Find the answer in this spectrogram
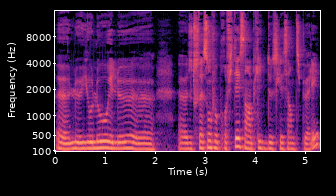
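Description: A woman's very deep, low voice with a dark, mellow tone and audible room echo. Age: 20s. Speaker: podcast co-host. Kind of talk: casual chat.

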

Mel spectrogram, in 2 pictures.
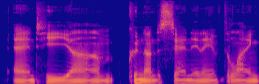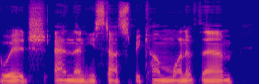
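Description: On a very clean recording with a silent background, a man with an Australian accent speaks in a fairly low pitch. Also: dry, close sound with no echo. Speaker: comedian. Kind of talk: casual chat.

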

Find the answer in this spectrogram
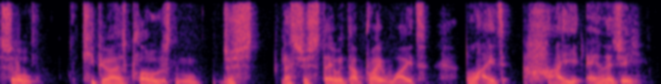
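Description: At a fairly slow pace, a man with an ordinary speaking voice talks at a medium pitch, his intonation fairly even and his loudness very even. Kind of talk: guided meditation.

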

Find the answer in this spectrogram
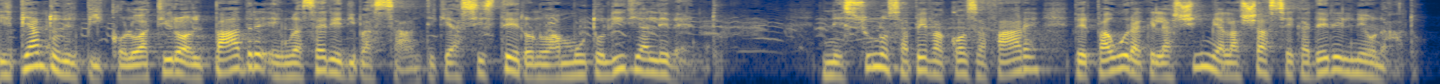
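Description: At a very fast pace, a man speaks with lively intonation and a fairly high pitch. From Rome, Italy. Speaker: writer and podcast narrator, former actor. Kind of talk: scripted storytelling narration.

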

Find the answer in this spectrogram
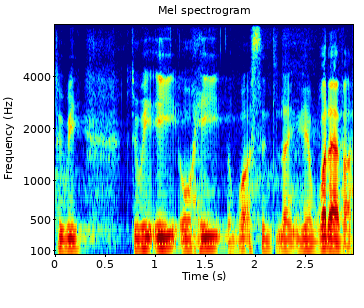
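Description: A man talks at a very fast pace with an English accent. His pitch is medium. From England. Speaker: pastor. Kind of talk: sermon. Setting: church. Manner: animated.

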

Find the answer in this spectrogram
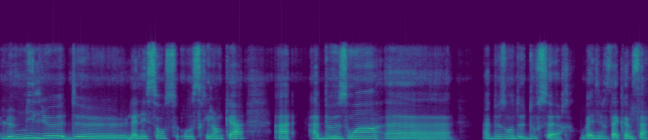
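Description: Against a quiet background, a woman talks with a fairly high pitch and fairly even intonation. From France, Haute-Savoie (Annecy). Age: 30s. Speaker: doula and women's retreat organizer. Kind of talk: interview. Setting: on location in Sri Lanka. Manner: hesitant with fillers.

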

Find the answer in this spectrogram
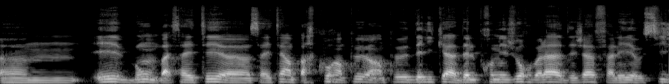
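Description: The intonation stays monotone and flat on a very clean recording with a silent background. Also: man. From France, Le Mans. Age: 20s. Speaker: adventurer. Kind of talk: casual interview.

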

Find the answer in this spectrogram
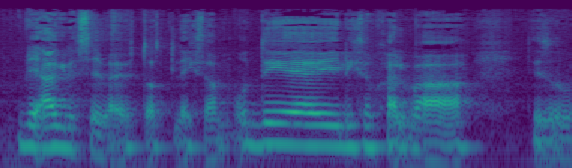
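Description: Audible room echo surrounds a woman with a fairly low pitch and a dark, mellow tone. She speaks at a moderate pace with ordinary pitch variation and vocal fry. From Nacka, Stockholm, Sweden. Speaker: podcast host. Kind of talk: casual chat.

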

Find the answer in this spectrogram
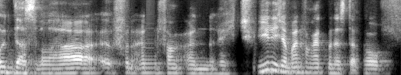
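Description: A man talking at a moderate pace. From Silesia (ethnic German family), moved to Rhineland Germany as a child. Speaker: social pedagogue. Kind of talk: interview. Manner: halting.

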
